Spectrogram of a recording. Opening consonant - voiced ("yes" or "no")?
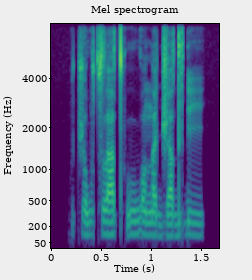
no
